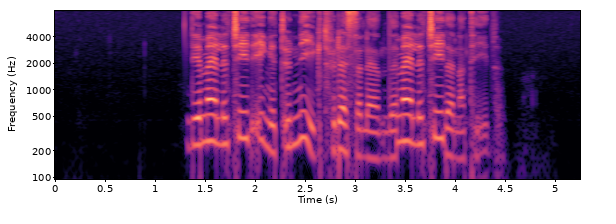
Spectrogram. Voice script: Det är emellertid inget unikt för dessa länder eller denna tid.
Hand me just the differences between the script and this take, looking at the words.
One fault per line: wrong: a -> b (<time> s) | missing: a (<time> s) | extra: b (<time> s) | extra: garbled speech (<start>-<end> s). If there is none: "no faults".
wrong: eller -> emellertid (3.4 s)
